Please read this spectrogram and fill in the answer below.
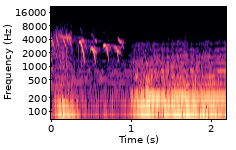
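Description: Cartoon sound effect of little birds tweeting, a run of quick falling chirps in the first second, over background music. A low held note in the music takes over after about a second.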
